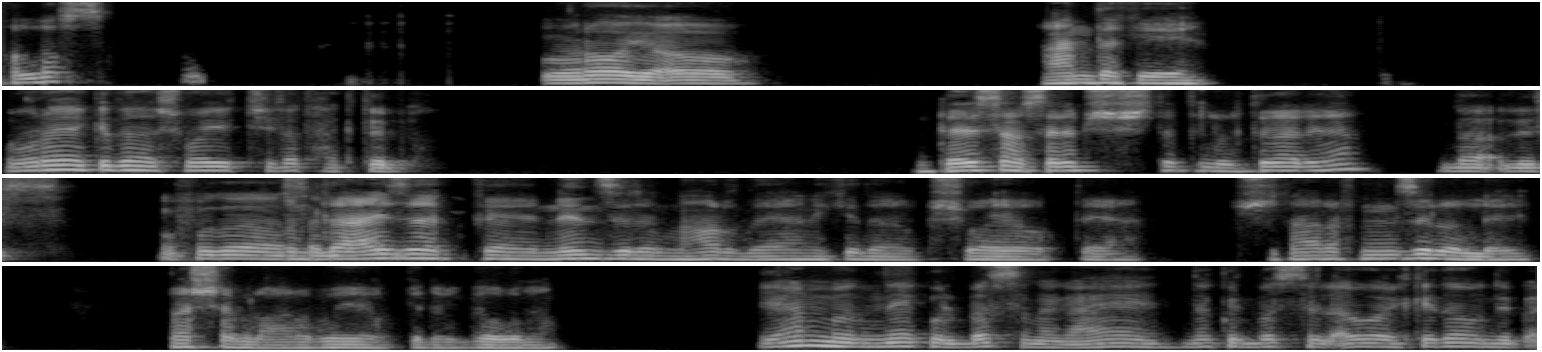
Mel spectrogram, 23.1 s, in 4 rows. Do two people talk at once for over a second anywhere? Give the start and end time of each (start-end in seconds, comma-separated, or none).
none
